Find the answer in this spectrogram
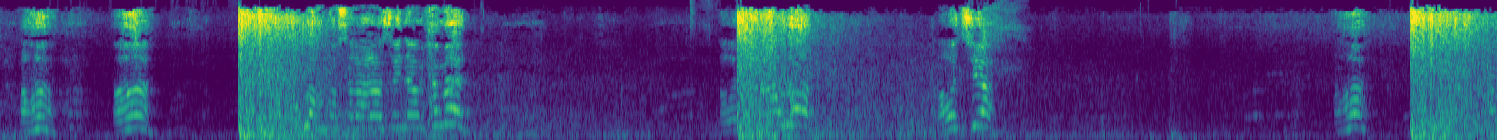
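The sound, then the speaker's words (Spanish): Missile strikes and explosions: three loud, sudden blasts with harsh rumbling tails, spaced several seconds apart, while agitated voices shout and talk between and over them. “Bueno, en el mundo, madre mía, muchísimo ruido, concretamente el de misiles.”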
